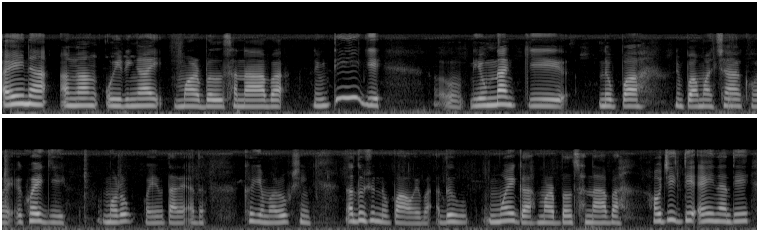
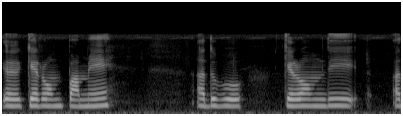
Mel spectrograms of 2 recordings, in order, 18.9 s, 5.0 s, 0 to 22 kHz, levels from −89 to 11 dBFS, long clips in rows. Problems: none marked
